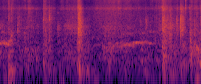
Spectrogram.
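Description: Faint cow-shed sounds: scattered knocks and rustling of cattle moving and feeding in their stalls, with one short, faint whine about halfway through.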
